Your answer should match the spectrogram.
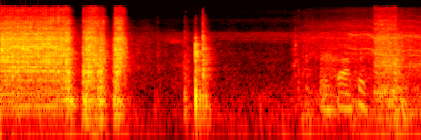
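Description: Work noise on a corrugated steel roof: a burst of noise, then a few sharp knocks and clicks on the metal panels as they are laid and readied for screwing.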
